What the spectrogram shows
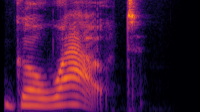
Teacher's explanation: when we say go out, we insert a little w sound and it sounds like go out.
